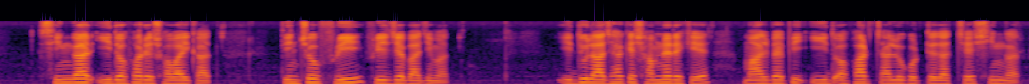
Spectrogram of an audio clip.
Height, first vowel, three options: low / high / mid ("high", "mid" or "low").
high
